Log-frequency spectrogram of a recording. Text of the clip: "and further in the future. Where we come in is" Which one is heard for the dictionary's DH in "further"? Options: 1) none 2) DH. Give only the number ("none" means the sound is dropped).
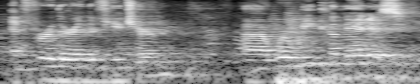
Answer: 2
